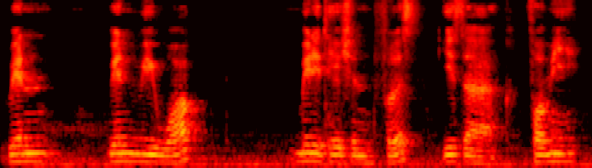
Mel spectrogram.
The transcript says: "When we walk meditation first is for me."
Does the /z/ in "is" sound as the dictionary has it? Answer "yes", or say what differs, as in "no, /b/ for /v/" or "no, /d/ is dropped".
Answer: no, /s/ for /z/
